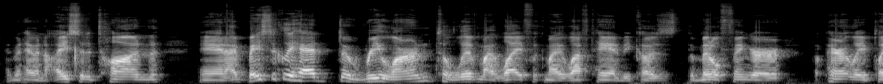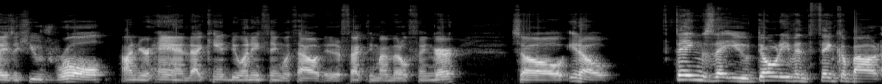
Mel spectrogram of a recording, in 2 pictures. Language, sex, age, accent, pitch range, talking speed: English, male, 20-39, American, 105-140 Hz, 185 wpm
